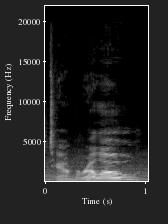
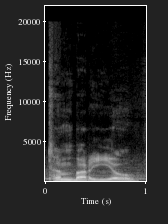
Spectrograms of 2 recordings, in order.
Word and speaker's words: Tamburello: Arsenault is defending the inside against Sean Kenny into Tamburello. And he'll hold on, I think. Yep. Sir, I believe it's pronounced Tambarillo, since this is from España. It's Italian, sir.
